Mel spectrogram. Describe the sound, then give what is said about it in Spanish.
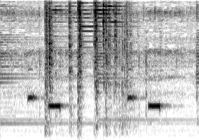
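A medicine reminder alarm going off: two pairs of short, high electronic chirps, each pair a quick two-note blip, sounding over a pattern of sharp ticking clicks. “Es la alarma de mi medicina. Esta vez no se me pasará.”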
